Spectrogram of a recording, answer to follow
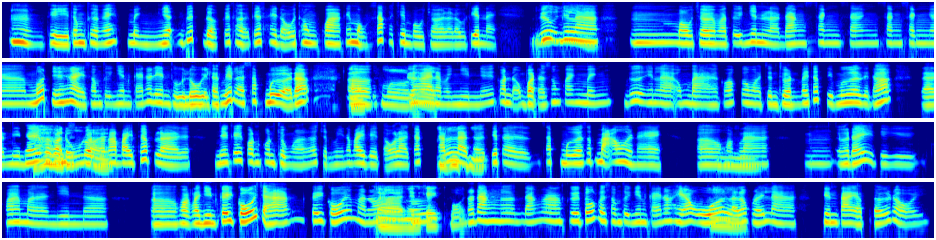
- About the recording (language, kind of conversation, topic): Vietnamese, podcast, Bạn rút ra điều gì từ việc quan sát thời tiết thay đổi?
- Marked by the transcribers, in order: laughing while speaking: "là"; tapping; laughing while speaking: "À"; distorted speech; laugh; other background noise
